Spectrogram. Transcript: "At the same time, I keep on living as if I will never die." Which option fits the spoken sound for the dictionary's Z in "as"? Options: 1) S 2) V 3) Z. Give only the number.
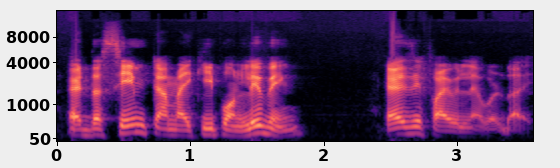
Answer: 3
